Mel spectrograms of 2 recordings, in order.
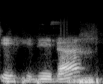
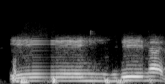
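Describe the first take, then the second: First: The first vowel is short but fully voiced. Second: The first vowel is drawn out long. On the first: The speaker calls it right. "sempurnakan kasrah i ya pada kalimat ihdina" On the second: The speaker calls it wrong. "jangan dipanjangkan jangan jadi ihdina ihdina juga itu salah"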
